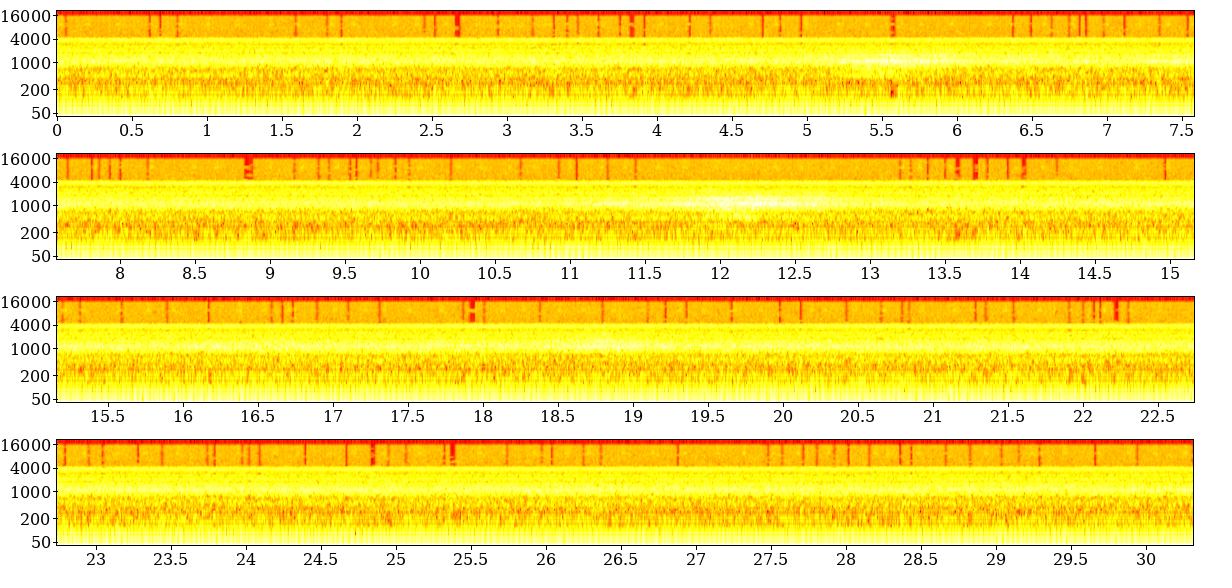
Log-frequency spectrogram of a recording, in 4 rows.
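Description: Steady road noise of a car driving at about 60 km/h, picked up by a dashcam microphone, with brief swells about five seconds in and again around twelve seconds.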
